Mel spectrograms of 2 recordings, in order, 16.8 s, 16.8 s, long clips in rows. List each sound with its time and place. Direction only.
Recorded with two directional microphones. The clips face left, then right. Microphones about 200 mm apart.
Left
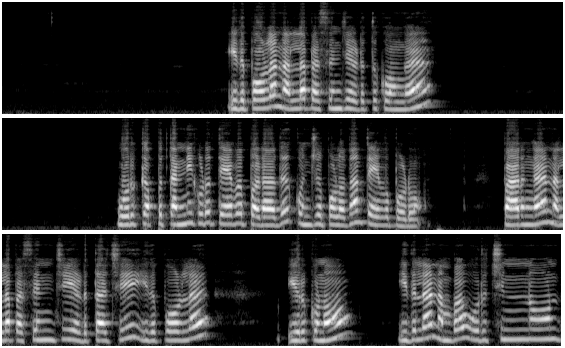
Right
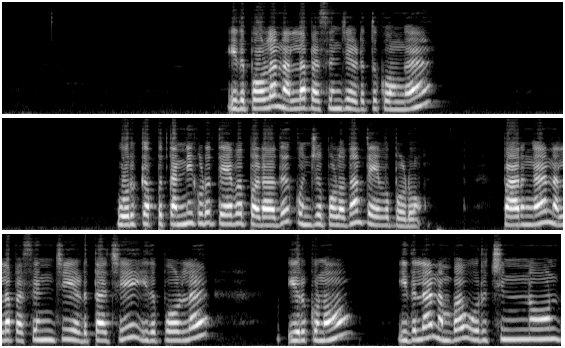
2.2 s speech: 40° right (ahead or behind)
6.7 s speech: 40° right (ahead or behind)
